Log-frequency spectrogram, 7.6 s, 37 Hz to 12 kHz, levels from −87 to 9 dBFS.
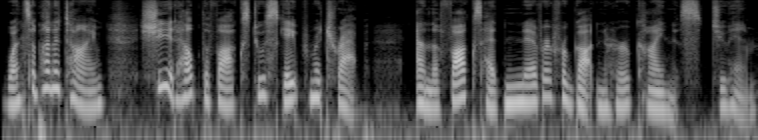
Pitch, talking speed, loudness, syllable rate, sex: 175 Hz, 190 wpm, -22 LUFS, 4.8 syllables/s, female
